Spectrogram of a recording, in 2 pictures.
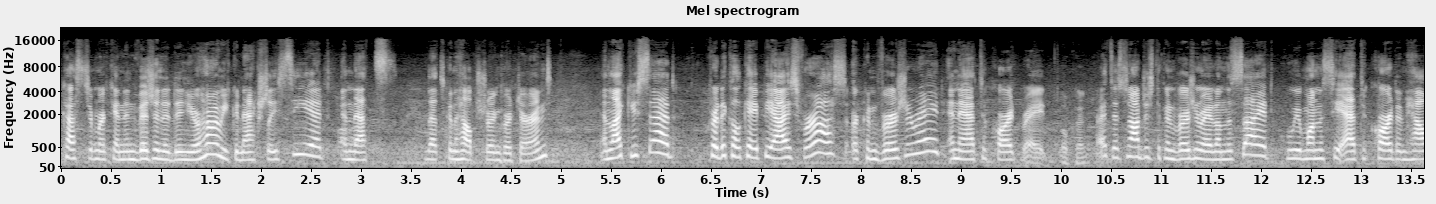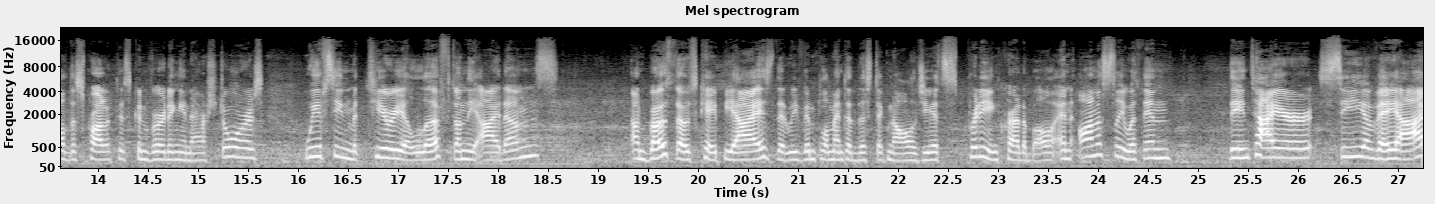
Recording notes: Live from NRF 2024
